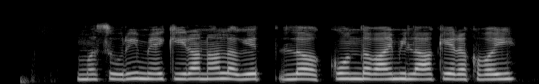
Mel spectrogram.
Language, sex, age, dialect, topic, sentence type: Magahi, female, 51-55, Central/Standard, agriculture, question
